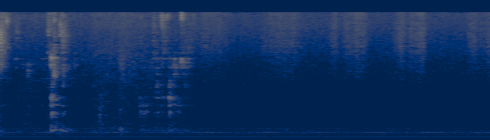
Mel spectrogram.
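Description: Near silence with a low steady hum, broken in the first couple of seconds by a few faint short scrapes of a razor blade drawn across neck stubble.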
